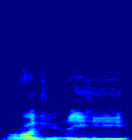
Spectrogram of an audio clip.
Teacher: ayn from the middle of the throat. Raj, ra full mouth letter.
